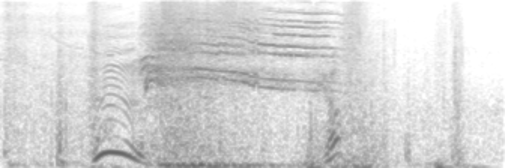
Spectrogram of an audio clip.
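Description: A large bird creature screeches.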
